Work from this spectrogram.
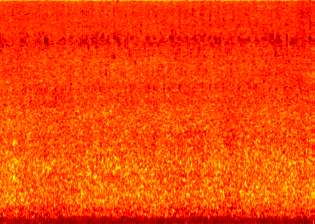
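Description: A propeller plane's engine held at full power in a flight simulator, a dense steady roar with a strong low droning hum, loud and unbroken for the whole stretch, with no other sounds over it.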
